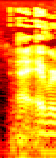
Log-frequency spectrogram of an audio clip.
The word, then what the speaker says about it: Eadweard: Edward is spelled EADWEARD because Edward Muybridge was an interesting cat, and he liked to spell his name like that.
